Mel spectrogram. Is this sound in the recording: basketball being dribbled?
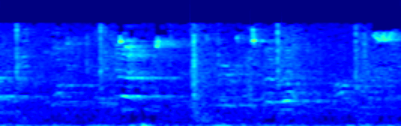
yes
